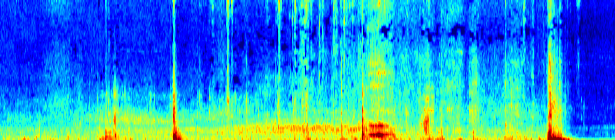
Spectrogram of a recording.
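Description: A Nissan Skyline sedan's driver door being opened and shut. There is a sharp latch click a little under two seconds in and rustling as someone climbs into the seat. The door then closes with a heavy thud about five and a half seconds in, the loudest sound, after which the outside sound is shut out.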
